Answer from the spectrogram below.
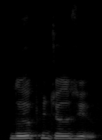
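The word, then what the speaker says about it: loupe: is grid view and this is loop view.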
